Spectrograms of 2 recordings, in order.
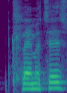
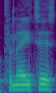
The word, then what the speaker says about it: clematis: and and actually the hand drill half board clematis or clematis depends how you say it and the drill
